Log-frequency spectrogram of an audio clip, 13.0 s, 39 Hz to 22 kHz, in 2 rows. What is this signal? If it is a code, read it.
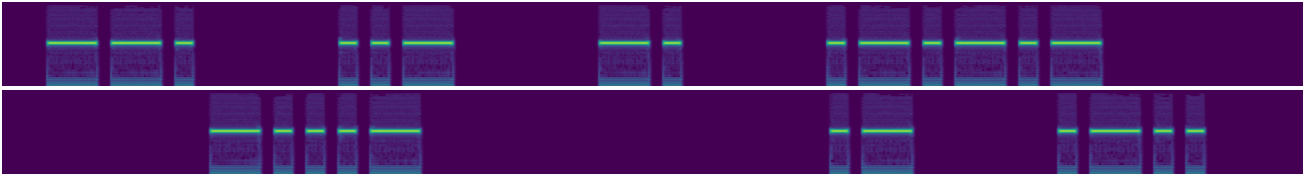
Morse code, heard as a keyed tone, about 15 wpm, spaced as for 8 wpm, 1000 Hz. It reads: GUN. <BT> AL
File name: qotdfiles / 8wpm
